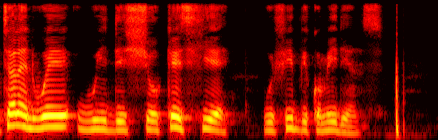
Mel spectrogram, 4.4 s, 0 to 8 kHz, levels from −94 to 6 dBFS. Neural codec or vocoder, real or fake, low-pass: codec, 16 kHz in and 24 kHz out, 1 kbps, XY-Tokenizer; fake; 7.2 kHz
